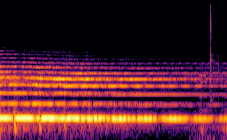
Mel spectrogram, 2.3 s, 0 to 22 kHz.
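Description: An electric guitar note pre-bent a half step on the 7th fret of the high E string and then released, sounding alone as a sustained effected tone, with a faint pick click near the end.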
